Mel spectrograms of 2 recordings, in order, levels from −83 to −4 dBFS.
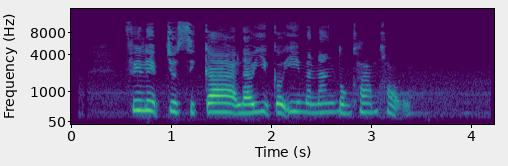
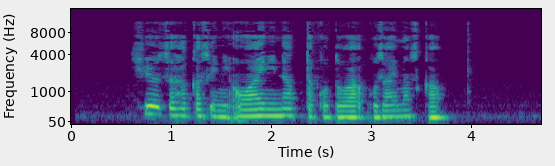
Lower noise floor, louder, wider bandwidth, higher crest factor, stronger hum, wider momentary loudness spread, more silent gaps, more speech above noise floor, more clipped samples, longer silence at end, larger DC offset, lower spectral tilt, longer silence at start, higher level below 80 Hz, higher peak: about the same, -61 dBFS vs -62 dBFS; second, -31 LUFS vs -25 LUFS; about the same, 11.5 kHz vs 11.5 kHz; about the same, 20 dB vs 16 dB; neither; first, 15 LU vs 8 LU; neither; second, 31 dB vs 38 dB; neither; about the same, 0.8 s vs 0.9 s; neither; second, -2.5 dB/octave vs -6.5 dB/octave; about the same, 0.55 s vs 0.65 s; second, -88 dBFS vs -54 dBFS; about the same, -12 dBFS vs -10 dBFS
